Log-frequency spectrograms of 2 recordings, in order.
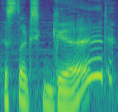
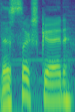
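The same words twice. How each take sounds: First: The voice rises at the end like a question. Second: The voice falls at the end, sounding definite.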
